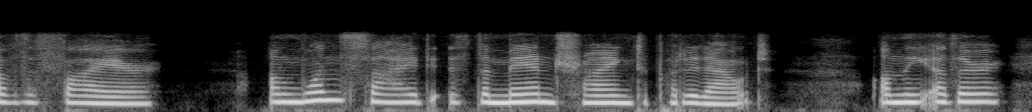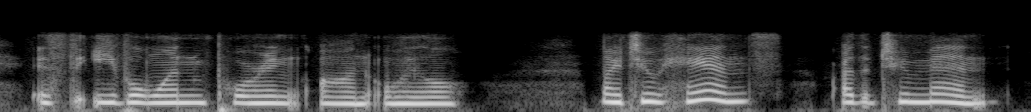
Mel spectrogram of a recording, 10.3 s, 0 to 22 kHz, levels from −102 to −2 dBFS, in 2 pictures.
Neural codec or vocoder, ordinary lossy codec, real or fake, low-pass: none; Opus, 24 kbps; real; 7.2 kHz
